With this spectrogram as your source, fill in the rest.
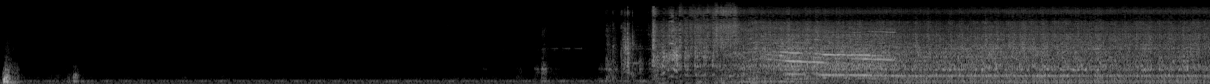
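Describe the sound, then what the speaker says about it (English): A 2015 Honda Pilot Touring engine cranks briefly, then catches and starts, settling into a steady loud idle after several quiet seconds. "We're going to crank the engine a little bit."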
